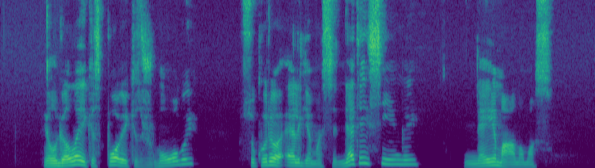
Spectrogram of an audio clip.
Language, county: Lithuanian, Vilnius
